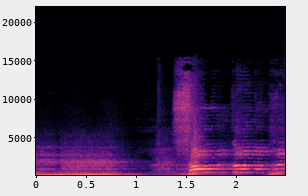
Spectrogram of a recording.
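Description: Live gospel praise-and-worship music with singers and band. A sustained low note fades out about a second in. A loud sung note with vibrato then comes in suddenly about a second and a half in.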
